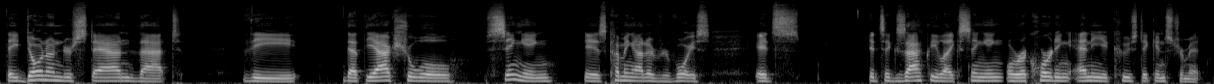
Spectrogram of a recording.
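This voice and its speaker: Clear-voiced man giving a casual tutorial. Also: fairly high pitch, fairly even intonation, measured pace, a bit bright, no echo, studio quality. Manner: informal, conversational. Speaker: tutorial host. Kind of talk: casual instructional explainer. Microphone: close studio condenser microphone.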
